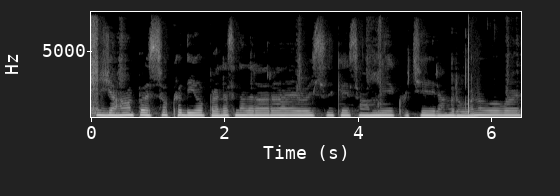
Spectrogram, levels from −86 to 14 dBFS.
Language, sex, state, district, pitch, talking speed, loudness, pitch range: Hindi, male, Delhi, New Delhi, 170 Hz, 130 wpm, -21 LUFS, 165-175 Hz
